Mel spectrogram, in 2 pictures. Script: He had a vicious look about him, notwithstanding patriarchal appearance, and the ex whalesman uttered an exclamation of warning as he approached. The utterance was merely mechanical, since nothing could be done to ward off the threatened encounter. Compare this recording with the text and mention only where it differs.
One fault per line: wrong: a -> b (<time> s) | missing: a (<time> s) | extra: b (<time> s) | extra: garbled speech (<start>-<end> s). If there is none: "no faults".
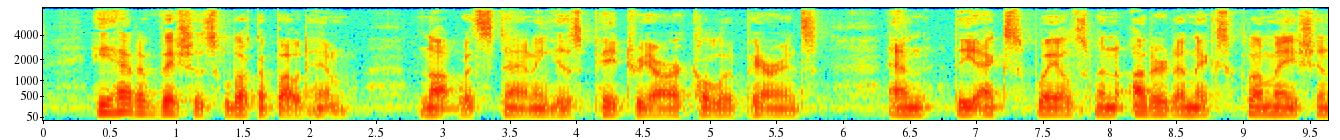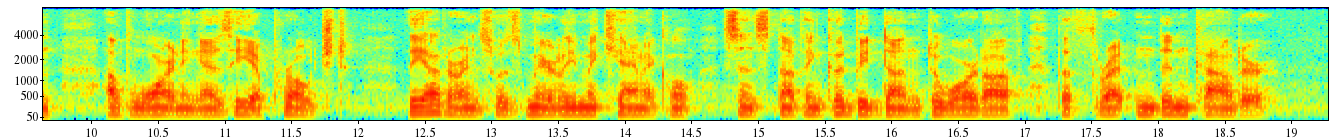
extra: his (3.8 s)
